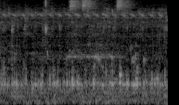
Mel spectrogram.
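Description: Raival mango raita mixture bubbles at a rolling boil in a pot, a continuous soft burbling and popping with no talk over it, ending abruptly.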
